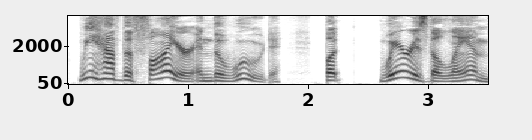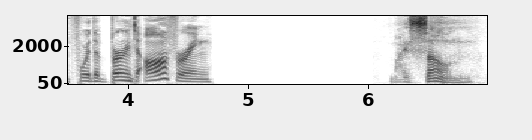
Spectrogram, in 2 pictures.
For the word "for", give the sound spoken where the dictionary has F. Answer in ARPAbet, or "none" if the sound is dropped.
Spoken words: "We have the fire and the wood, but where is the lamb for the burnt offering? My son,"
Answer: F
